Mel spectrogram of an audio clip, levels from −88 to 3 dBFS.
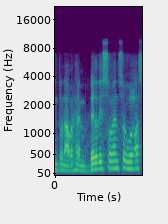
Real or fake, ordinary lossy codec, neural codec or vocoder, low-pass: fake; Opus, 24 kbps; codec, 16 kHz, 0.8 kbps, ZipCodec; 7.2 kHz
